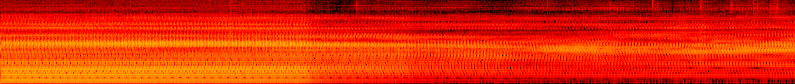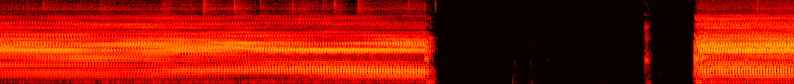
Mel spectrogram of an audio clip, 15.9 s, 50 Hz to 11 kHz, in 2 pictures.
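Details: Salter automatic upper-arm blood pressure monitor on an older man, arm not ideally positioned: steady electric pump hum as the cuff inflates, easing in pitch, abrupt stop, then hum resumes; reading 158/99, pulse 72.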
